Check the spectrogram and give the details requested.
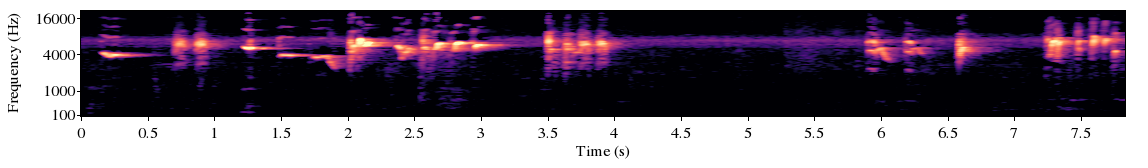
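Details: Captive sunbird at home responding to another bird, used to lure wild sunbirds: high slurred whistles and quick ticking chirps in busy phrases, a quiet pause, then more sharp high bursts.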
